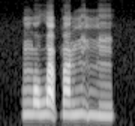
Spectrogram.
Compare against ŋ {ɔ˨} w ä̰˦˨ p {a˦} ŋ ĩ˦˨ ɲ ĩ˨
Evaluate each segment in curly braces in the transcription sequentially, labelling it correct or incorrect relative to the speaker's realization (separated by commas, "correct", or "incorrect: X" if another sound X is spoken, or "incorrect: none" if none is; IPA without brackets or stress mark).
incorrect: ɔ˦, incorrect: ã˦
